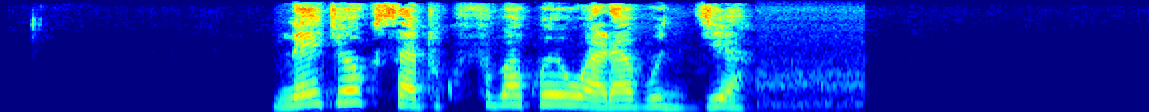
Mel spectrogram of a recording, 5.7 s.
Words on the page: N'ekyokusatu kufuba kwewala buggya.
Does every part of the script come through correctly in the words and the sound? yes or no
yes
